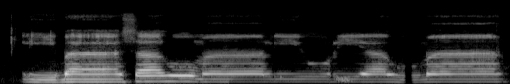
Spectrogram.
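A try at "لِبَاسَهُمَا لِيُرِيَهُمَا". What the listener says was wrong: Betul.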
